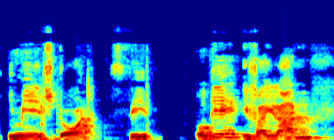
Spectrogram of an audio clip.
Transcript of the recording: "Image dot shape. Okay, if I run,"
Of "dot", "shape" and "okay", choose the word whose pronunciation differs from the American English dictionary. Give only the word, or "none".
shape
